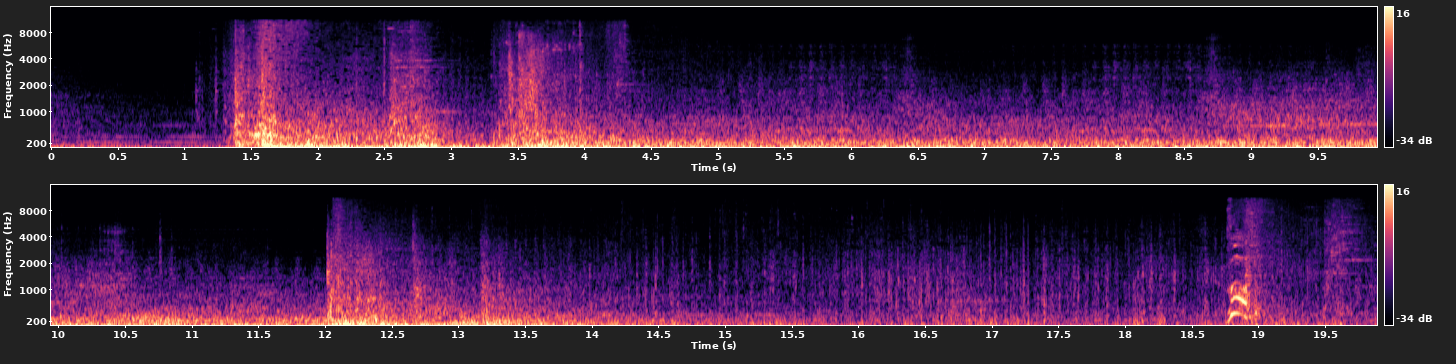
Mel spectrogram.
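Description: A deep magical rumble drones and swells.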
